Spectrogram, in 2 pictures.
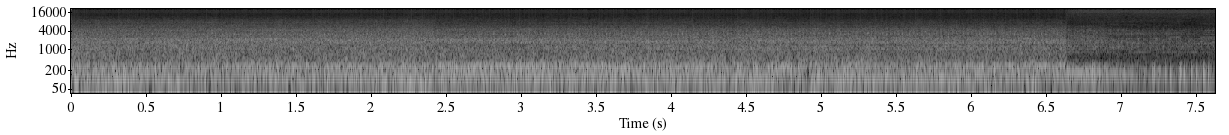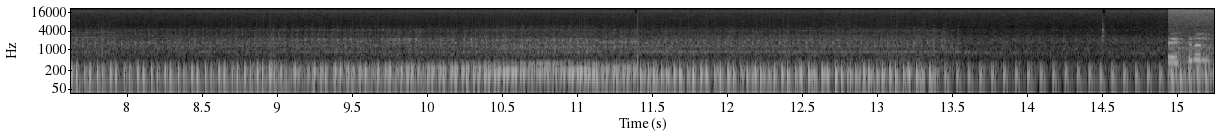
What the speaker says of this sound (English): There's a lot of wind blast for sure.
